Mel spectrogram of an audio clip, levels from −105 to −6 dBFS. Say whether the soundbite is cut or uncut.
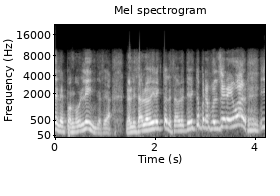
uncut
